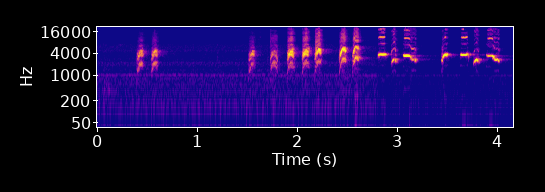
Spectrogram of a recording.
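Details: Sooty-headed bulbul singing aggressively as a lure. Two soft chirps open, then a fast run of harsh clipped notes leads into a series of clear slurred whistles, over a low steady background hum.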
